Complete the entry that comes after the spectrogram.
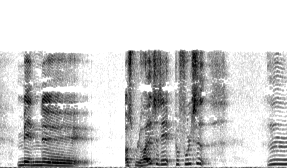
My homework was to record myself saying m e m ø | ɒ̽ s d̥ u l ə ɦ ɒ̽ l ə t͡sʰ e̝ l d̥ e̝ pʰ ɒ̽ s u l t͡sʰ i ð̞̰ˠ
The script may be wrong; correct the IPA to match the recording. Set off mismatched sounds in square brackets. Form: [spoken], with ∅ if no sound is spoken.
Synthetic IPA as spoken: m e [n] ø | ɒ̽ s [ɡ̥] u l ə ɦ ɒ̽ l ə t͡sʰ e̝ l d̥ e̝ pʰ ɒ̽ [f] u l t͡sʰ i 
